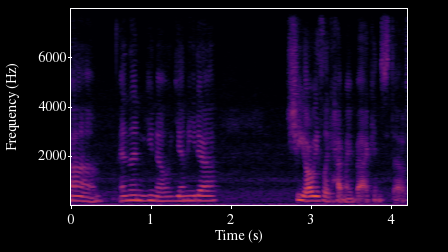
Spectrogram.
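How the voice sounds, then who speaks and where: In a Spanish accent, the voice is somewhat breathy, with a dark, mellow tone. Its intonation stays fairly even at a moderate pace. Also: woman. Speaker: podcast co-host. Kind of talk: casual chat.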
